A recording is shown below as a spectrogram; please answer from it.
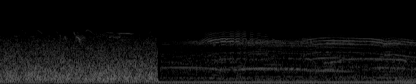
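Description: A steady hiss of outdoor ambience that cuts off abruptly about one and a half seconds in, followed by faint sheep bleating, several overlapping calls.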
